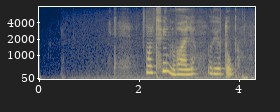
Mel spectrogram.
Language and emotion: Russian, neutral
